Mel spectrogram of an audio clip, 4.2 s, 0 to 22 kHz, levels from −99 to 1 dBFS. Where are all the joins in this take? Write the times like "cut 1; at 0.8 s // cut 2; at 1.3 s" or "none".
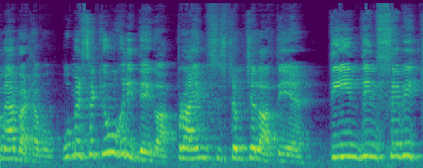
cut 1; at 1.7 s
